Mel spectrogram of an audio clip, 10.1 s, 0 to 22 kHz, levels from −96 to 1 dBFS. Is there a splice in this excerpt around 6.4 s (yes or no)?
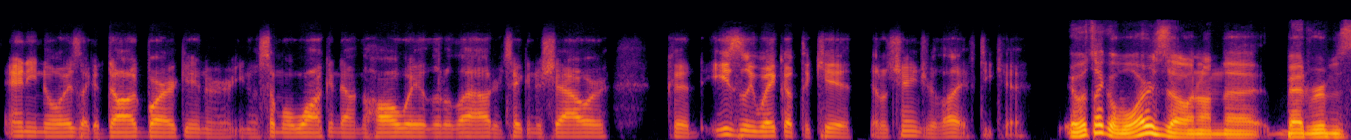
yes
